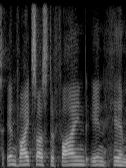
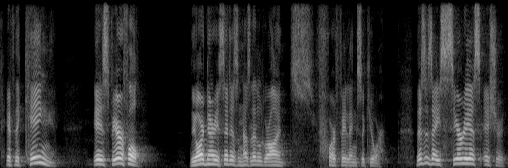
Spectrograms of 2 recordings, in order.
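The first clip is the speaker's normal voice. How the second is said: louder, weighty pulpit emphasis; emphatic preaching; 2 semitones higher, 11 dB louder than usual. Acted. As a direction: drive the warning home.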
